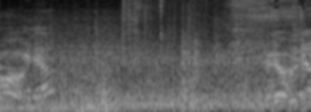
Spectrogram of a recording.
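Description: Low, steady rumble and rattle of a motorhome cabin in motion, heard from inside, with a voice trailing off at the start.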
